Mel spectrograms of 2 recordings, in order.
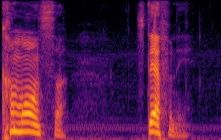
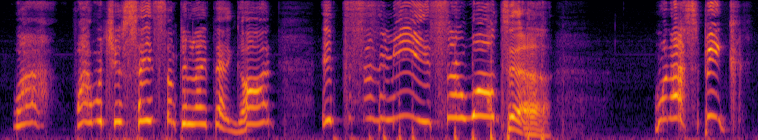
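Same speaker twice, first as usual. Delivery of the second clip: high-pitched, softer mock offended protest; mock indignation; 11 semitones higher, 4 dB quieter than usual. Preacher mocks his own proud protest to God, high. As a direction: play hurt pride, pitched way up.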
